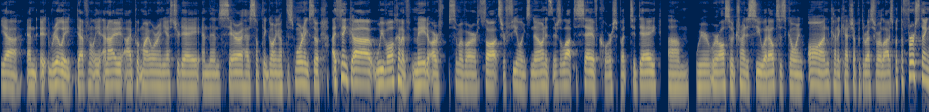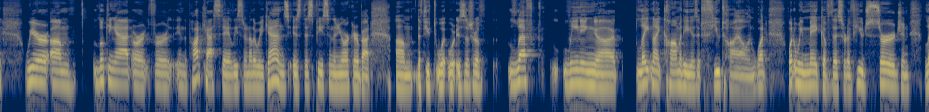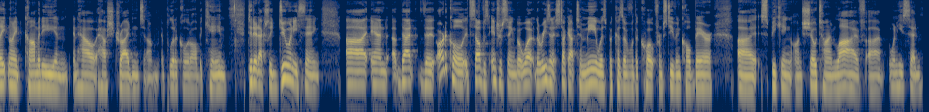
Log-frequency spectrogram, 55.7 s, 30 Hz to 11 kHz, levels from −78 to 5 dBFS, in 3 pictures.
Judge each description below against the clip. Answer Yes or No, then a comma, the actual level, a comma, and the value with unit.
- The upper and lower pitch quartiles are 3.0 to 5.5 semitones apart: No, narrow, 2.5 semitones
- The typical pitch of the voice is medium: No, low, 120 Hz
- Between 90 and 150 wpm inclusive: No, average, 190 wpm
